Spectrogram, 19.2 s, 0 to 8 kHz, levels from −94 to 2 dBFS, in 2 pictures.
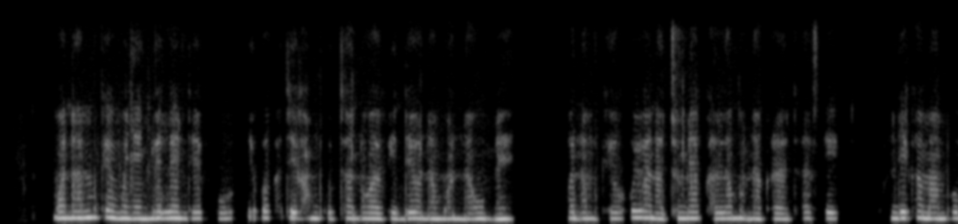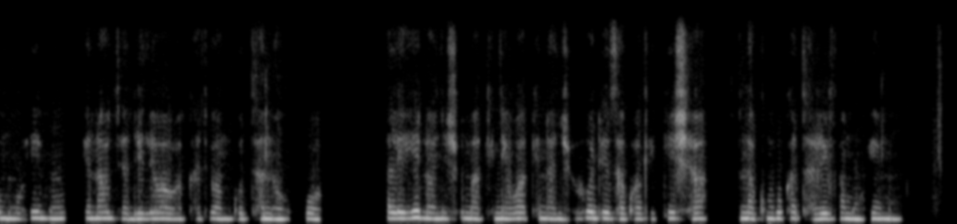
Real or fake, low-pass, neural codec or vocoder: fake; 7.2 kHz; vocoder, 44.1 kHz, 80 mel bands, Vocos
